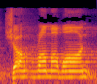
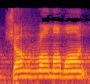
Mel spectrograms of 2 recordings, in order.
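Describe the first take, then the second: No difference in how they are said.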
